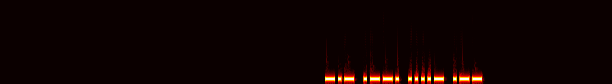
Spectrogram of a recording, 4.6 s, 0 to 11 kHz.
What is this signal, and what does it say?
Morse code, heard as a keyed tone, about 48 wpm, 700 Hz. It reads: KP4W
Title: DXCC-100 Call Signs - 4 Characters - Repeated 3x - 50wpm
